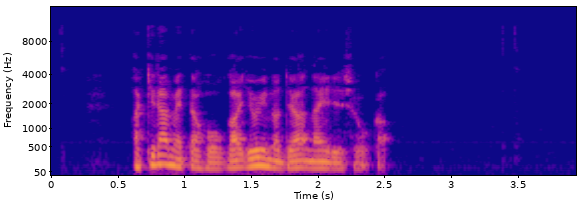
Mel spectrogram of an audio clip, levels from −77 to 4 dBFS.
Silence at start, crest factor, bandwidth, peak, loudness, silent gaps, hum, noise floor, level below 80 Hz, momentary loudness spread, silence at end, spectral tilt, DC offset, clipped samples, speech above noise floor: 0.6 s; 16 dB; 11 kHz; -8 dBFS; -23 LUFS; none; none; -71 dBFS; -52 dBFS; 14 LU; 1.45 s; -8.5 dB/octave; under 0.1%; under 0.1%; 49 dB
